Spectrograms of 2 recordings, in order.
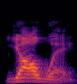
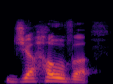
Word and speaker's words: Yahweh: Yahweh is the way it's often pronounced, or Jehovah.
